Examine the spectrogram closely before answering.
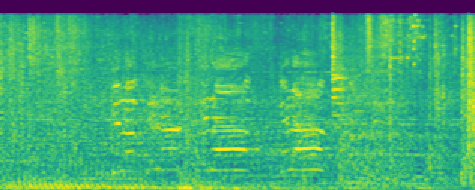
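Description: A man shouts orders urgently.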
